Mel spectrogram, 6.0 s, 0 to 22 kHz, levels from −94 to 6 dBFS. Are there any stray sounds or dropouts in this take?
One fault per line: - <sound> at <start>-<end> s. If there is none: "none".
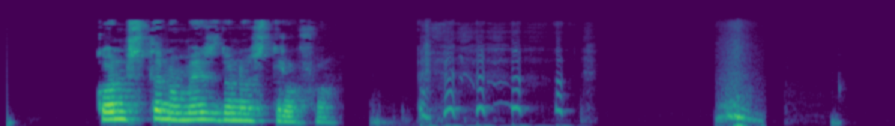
- laugh at 2.5-4.0 s
- whoosh at 4.8-5.1 s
